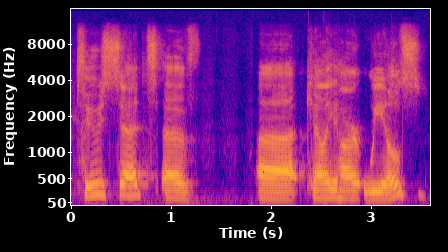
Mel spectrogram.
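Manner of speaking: put-on slowed down for a child; slow, careful. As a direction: spell it out slowly.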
